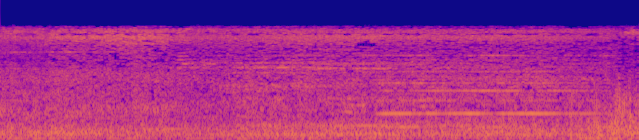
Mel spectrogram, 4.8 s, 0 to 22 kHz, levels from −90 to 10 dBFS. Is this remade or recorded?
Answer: recorded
